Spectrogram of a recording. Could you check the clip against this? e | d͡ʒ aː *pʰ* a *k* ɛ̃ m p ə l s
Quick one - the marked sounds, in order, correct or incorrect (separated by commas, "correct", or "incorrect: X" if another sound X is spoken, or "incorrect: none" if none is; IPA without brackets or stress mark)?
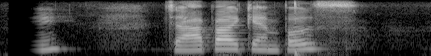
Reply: incorrect: p, correct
